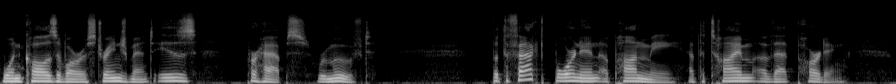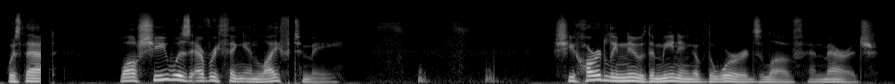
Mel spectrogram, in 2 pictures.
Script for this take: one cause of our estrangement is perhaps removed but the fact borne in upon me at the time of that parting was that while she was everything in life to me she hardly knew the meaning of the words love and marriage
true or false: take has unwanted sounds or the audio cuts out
true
